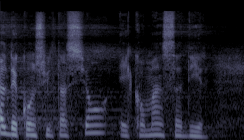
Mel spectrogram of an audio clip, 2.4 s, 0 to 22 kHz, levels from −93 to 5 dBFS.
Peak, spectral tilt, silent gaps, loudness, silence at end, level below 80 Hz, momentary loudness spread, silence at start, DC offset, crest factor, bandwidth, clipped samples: -24 dBFS; -2.5 dB/octave; none; -42 LUFS; 0 s; -84 dBFS; 13 LU; 0 s; under 0.1%; 22 dB; 16 kHz; under 0.1%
